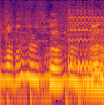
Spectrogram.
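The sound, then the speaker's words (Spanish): A melodic phone ringtone announces an incoming call during a Spanish-language show, playing a short run of steady, loud electronic notes that step between pitches and fill the whole two seconds, with no talking over it. “Atención, suena el teléfono”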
